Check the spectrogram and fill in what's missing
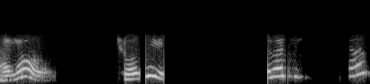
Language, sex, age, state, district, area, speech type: Bengali, female, 45-60, West Bengal, Howrah, urban, conversation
